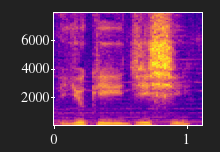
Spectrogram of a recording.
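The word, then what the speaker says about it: 雪獅子: barango his nickname is Yuki jishi um this is actually coming off of shishi but because it's a compound word it's just pronounced Yuki jishi which means Snow Lion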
